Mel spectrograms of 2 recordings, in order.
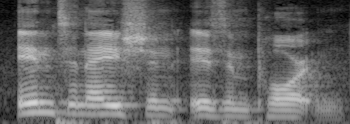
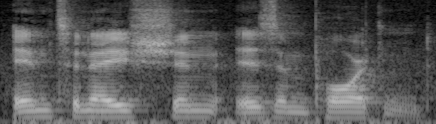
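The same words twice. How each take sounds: First: It is said lively, with varied pitch movement. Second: It is said flatly, with little pitch movement. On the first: The speaker calls it right. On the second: The speaker calls it wrong.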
